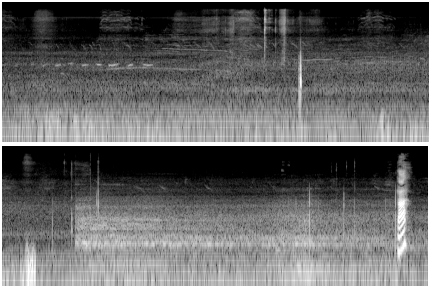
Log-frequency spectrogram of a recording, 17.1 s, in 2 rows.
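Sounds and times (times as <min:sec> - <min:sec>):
bird chirping: 0:00.6 - 0:17.0
low rumble: 0:09.8 - 0:17.0.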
